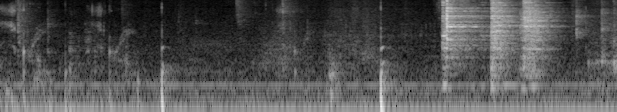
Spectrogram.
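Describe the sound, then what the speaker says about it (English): Spoon scraping the sides of a container of high-protein anabolic ice cream, a few sharp isolated clicks and then a burst of loud rasping scrapes near the end, close up with faint whispering. "Keep on scraping."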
